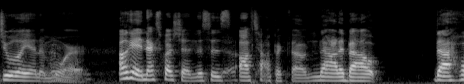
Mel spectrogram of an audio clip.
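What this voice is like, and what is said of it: Usual voice. Nothing is said of it.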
